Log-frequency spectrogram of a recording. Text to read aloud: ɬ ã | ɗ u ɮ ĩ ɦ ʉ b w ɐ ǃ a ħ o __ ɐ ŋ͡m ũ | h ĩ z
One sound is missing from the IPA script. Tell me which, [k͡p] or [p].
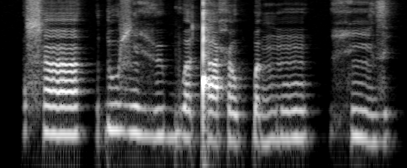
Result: k͡p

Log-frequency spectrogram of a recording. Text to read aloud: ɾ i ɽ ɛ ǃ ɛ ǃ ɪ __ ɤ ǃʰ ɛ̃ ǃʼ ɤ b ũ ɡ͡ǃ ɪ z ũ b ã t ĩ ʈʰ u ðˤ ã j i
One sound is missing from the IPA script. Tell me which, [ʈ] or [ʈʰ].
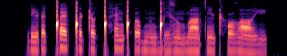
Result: ʈ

